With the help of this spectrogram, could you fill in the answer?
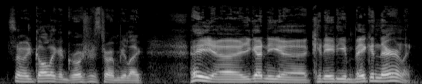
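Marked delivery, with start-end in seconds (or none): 1.9-4.0 lightly acted, loud phone prankster; mock prank caller. Imitating a bad prank call to a grocery store, loud. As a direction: put on a hint of a clumsy prank caller.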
